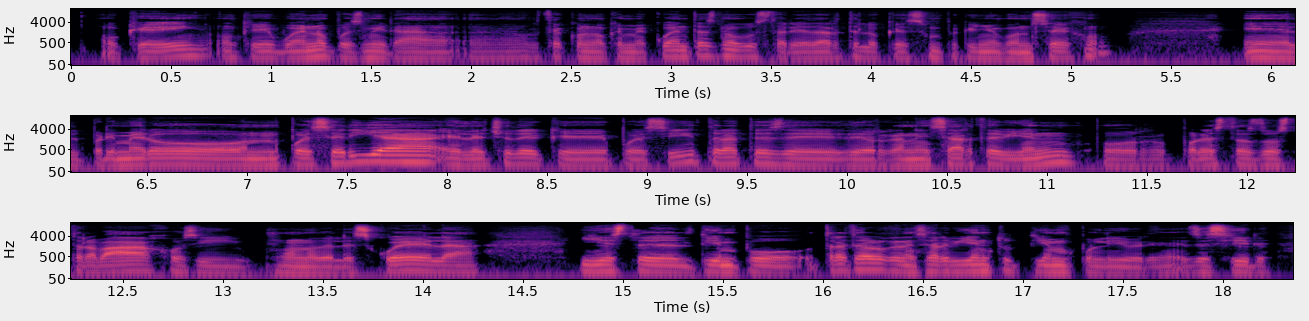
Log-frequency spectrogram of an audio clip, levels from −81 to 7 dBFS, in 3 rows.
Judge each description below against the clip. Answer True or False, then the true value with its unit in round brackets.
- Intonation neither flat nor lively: False (2.3 semitones)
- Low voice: True (100 Hz)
